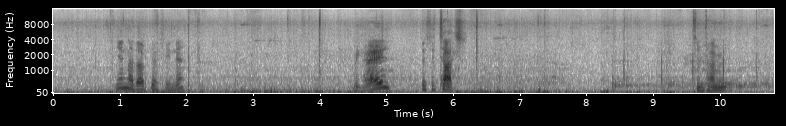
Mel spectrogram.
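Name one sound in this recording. A young man speaks close by in short, animated bursts.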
